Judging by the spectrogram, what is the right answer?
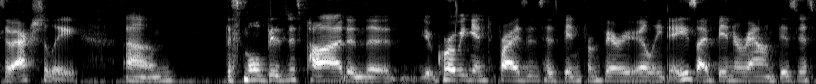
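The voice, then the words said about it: Australian accent with American coloring. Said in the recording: “my funny accent is Australian, so and it's also Australian because it's coloured ... I sound Australian. When I go home, my mum says, "God, you sound American."”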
